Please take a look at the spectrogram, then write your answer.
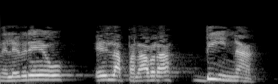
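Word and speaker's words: בינה: La palabra inteligencia en el hebreo es la palabra bina. B grande, Y, N, A, H. Bina.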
